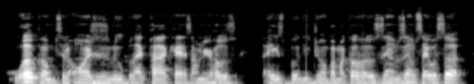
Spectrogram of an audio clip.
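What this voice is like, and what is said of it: Hoarse, strained voice. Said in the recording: “As you guys can probably hear, excuse my voice. We were at PBS in the flesh going hard, so my voice is still not recovered from that game.”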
